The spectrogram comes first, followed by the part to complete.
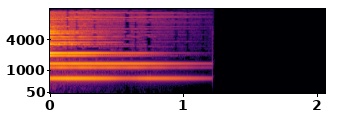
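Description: Notification-bell sound effect on a subscribe end-screen: one bright bell ding with several ringing pitches, dying away and ending a little over a second in.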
